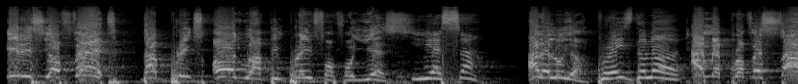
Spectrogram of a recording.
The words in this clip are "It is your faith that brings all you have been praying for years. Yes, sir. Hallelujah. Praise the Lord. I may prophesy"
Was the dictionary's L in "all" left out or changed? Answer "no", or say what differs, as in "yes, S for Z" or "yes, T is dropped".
no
